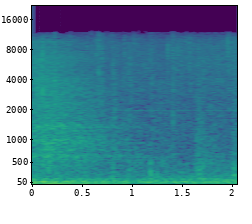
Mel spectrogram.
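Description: A blade swings through the air with a whoosh.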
